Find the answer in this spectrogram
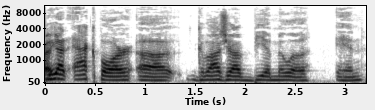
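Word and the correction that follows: Gbaja-Biamila: By the way, that's it's a silent G. – It's silent. – It's Akbar Baja Biamila.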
